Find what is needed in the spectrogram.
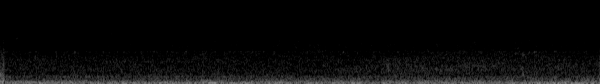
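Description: A steady, faint low rumble of outdoor background noise, with no distinct events standing out.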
